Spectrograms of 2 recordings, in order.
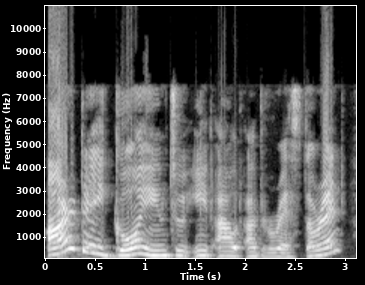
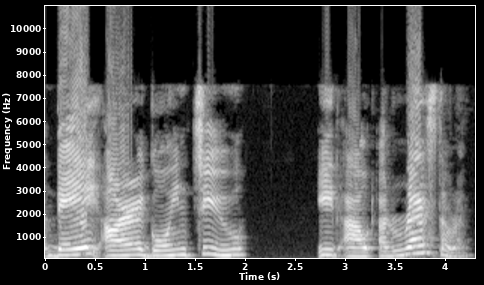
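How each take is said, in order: First: Are they going to eat out at a restaurant? rising at the end; rising question tune. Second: They are going to eat out at a restaurant, slow and falling; flat affirmative statement; statement tune. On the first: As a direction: lift the voice into a question. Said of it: "you have to make the tone of your voice different". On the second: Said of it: "if you say it in affirmative". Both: Shown as a demonstration.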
